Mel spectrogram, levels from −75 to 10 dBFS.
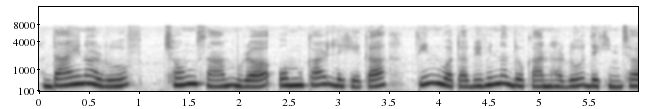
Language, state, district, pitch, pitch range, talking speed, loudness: Nepali, West Bengal, Darjeeling, 255 Hz, 240-285 Hz, 90 wpm, -12 LUFS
